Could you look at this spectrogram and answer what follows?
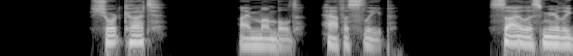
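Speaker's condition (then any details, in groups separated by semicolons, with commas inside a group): No condition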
